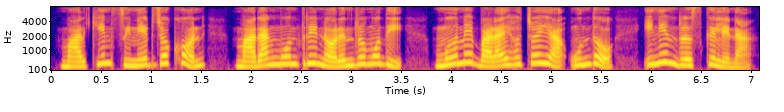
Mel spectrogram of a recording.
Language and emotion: Santali, happy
